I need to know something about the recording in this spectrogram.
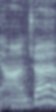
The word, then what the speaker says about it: Andra: really have from him so he called me Andra which means the man and my father had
